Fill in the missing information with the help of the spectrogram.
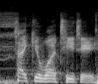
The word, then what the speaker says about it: Taika Waititi: I mean, hell, like you said, you got, how do you pronounce his name? Taika Waititi? – Taika Waititi, yeah.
